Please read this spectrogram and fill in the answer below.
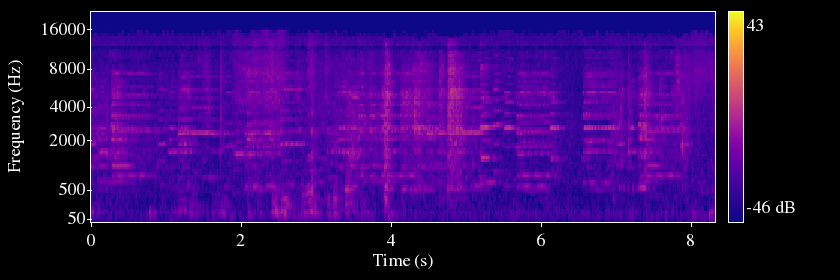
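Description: Computer-generated instrument-like music from a sonification prototype driven by a tilting spirit level: several held notes sounding together, the notes shifting every fraction of a second as the level moves.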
